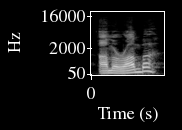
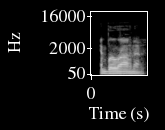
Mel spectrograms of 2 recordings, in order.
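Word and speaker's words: Amburana: It's cuz I say it wrong. Amarama. Is that right? Amberana. Yeah.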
